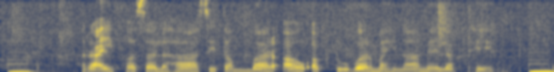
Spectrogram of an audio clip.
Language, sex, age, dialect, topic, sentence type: Chhattisgarhi, female, 41-45, Eastern, agriculture, question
